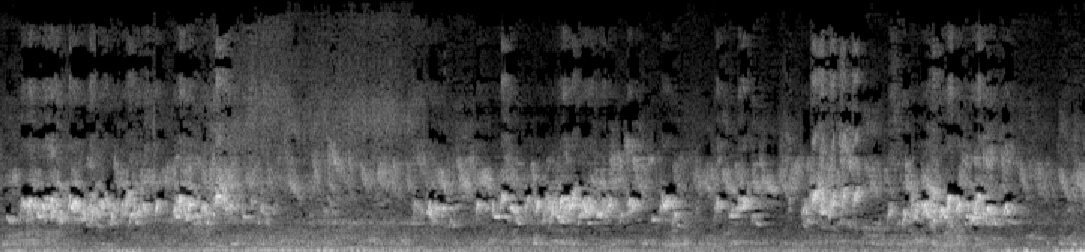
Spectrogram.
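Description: Several caged red-whiskered bulbuls singing at once: overlapping phrases of quick, bright chirps that come in bursts with short pauses, over faint background voices.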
